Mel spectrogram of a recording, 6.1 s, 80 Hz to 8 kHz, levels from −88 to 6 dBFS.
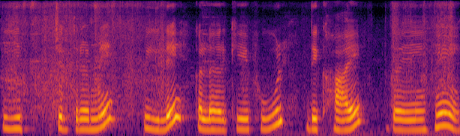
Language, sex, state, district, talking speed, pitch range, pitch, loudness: Hindi, female, Madhya Pradesh, Dhar, 100 wpm, 175-215 Hz, 185 Hz, -17 LUFS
